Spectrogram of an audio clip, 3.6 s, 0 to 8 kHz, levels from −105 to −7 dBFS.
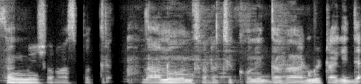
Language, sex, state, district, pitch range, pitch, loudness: Kannada, male, Karnataka, Gulbarga, 130-140 Hz, 130 Hz, -19 LUFS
